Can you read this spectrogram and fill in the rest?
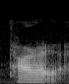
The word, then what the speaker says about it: Tara: Tara with a long A on the end is like, you know, the goddess Tara, I think, means like savioress.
